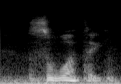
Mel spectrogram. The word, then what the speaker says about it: Złoty: No, but when there's a stretch on L, letter L, it becomes W. Złoty.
